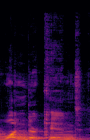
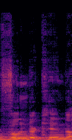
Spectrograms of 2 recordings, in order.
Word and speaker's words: Wunderkind: for Nikola jokic per wonderkind or wunderkind I think is how they would pronounce it in Germany bgs9 Four Color patch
